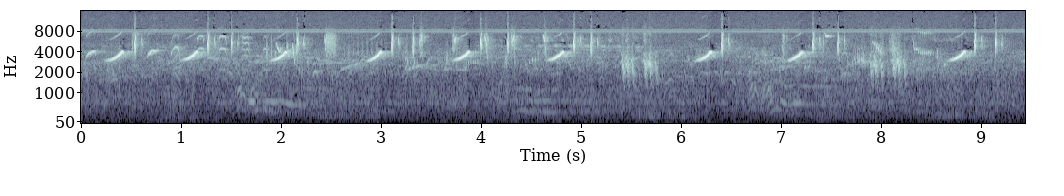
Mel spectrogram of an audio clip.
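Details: Blyth's reed warbler singing, recorded 12 June 2011 at Kępiny Małe in Pomerania, Poland: a slow, varied stream of sharp chirps and short upslurred whistles, each phrase repeated roughly once a second, with clicking notes between them.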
